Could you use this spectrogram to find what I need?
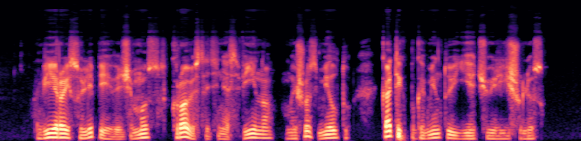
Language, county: Lithuanian, Vilnius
